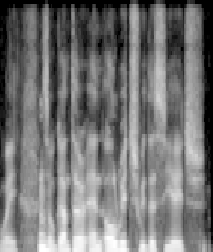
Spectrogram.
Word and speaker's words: Ohlrich: Gunther and Ulrich with the ch pronounced at the Yes.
